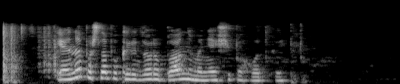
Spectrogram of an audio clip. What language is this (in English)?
Russian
